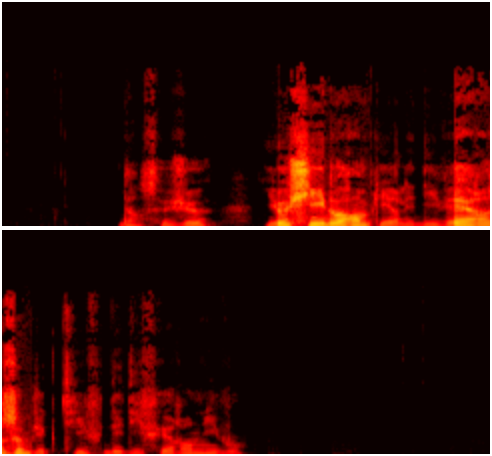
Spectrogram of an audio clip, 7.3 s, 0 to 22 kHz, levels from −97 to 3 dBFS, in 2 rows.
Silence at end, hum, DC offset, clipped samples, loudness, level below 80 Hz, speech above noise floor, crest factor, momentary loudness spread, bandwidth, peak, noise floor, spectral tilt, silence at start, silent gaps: 1.9 s; none; under 0.1%; under 0.1%; -35 LUFS; -74 dBFS; 47 dB; 24 dB; 24 LU; 16 kHz; -18 dBFS; -86 dBFS; -3.5 dB/octave; 0.9 s; none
